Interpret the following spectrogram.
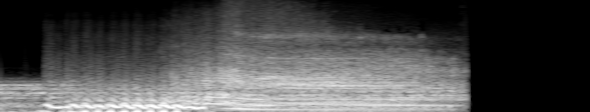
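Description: A short synthesized music and sound-effect sting for an animated logo, building up and cutting off suddenly about three and a half seconds in.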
